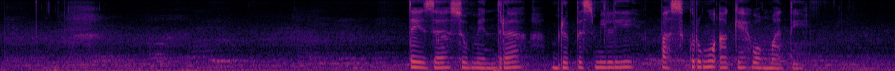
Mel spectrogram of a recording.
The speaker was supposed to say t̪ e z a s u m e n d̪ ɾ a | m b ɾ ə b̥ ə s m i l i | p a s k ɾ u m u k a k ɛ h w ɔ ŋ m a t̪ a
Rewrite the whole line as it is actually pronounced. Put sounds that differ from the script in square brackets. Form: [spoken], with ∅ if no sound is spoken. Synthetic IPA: t̪ e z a s u m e n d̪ ɾ a | m b ɾ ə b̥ ə s m i l i | p a s k ɾ u [ŋ] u [ʔ] a k ɛ h w ɔ ŋ m a t̪ [i]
